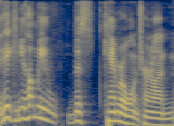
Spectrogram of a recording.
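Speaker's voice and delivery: ordinary talk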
